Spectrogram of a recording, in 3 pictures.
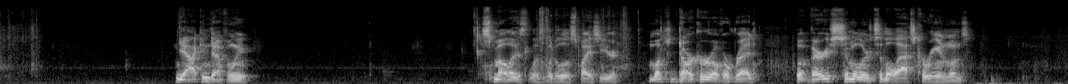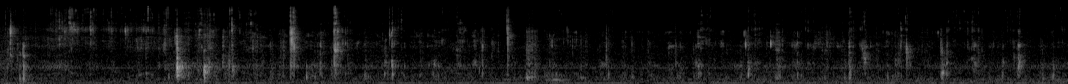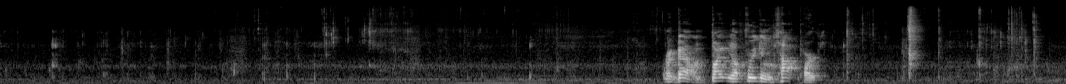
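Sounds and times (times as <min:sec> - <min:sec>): crunchy chewing: 0:10.1 - 0:28.1, 0:28.7 - 0:32.0.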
